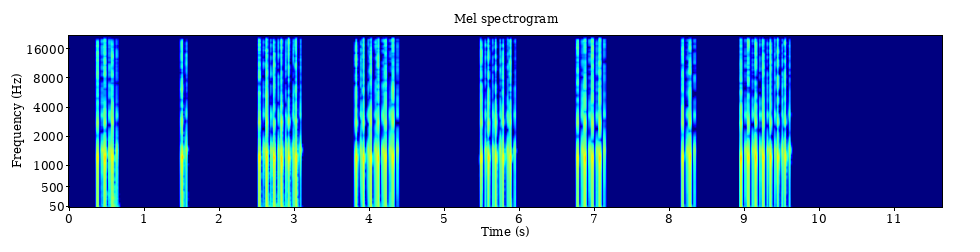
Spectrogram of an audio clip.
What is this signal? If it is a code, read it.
Pulse dialling, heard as clicks on a phone line, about 10 pulses a second. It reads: 3 1 6 6 5 4 2 7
